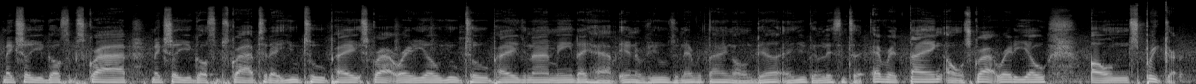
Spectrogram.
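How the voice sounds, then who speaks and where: A young podcast co-host teases his partner in a low, laid-back voice. His slangy banter rolls along, with faint ambient noise under it. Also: steady tone, normal speed, darkish tone.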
